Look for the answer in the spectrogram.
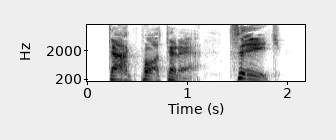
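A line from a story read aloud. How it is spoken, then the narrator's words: Bark. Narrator (Ukrainian): гаркнув Фадж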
